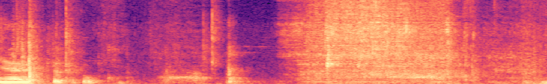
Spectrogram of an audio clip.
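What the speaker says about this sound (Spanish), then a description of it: "Que tengo un poquito de agua. La echo ahí." A small amount of water poured out while preparing coconut majarete, a soft splash and running trickle that swells into a steady wash after some brief clatter, moderately close and fairly quiet.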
